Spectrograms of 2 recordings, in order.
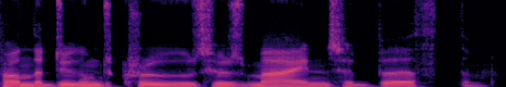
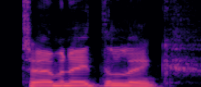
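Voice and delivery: raised, louder cold order; curt command; 6 semitones higher, 4 dB louder, faster than usual. Acted. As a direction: cut the call off coldly. Ordering the servitor curtly.

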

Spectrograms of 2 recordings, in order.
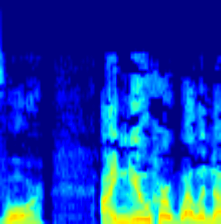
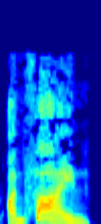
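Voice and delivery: high, sharp retort; testy cut-off, voice raised in pitch; snapped; 8 semitones higher than usual. A narrator's reading. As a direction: snap it defensively, pitch jumping up. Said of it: "she snapped".

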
